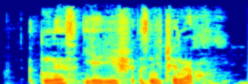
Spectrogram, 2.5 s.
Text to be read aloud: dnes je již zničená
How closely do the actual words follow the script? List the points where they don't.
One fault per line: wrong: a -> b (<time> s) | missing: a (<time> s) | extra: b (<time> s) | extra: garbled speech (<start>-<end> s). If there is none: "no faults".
no faults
